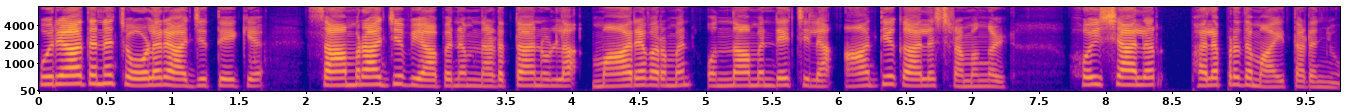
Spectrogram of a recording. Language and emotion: Malayalam, neutral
